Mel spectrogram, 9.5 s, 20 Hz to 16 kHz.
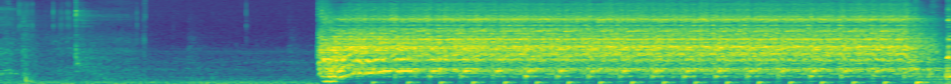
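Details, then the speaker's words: Old Gravely cranking at an even beat, about 150 a minute, after the breaker points were scratched clean, but still no fire. The owner wonders if the coil is bad and checks whether the points close fully; dirty points are suspected. "still no fire I wonder if that coil is bad let's see if these points are closing all the way"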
